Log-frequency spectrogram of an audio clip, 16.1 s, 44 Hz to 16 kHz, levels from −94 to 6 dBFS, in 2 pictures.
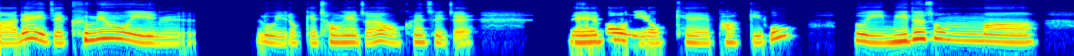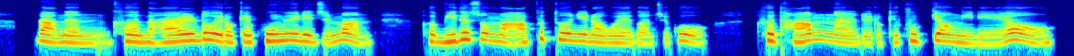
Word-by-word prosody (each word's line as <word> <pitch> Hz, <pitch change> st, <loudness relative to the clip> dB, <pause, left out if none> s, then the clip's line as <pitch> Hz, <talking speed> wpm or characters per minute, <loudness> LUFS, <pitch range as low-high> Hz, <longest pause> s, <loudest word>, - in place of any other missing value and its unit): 그날에 245 Hz, +11 st, +3 dB
이제 185 Hz, -5 st, 0 dB
금요일로 200 Hz, -, -1 dB
이렇게 180 Hz, +1 st, -8 dB
정해져요. 195 Hz, 0 st, -1 dB
그래서 195 Hz, -1 st, -5 dB
이제 175 Hz, -, -5 dB, 0.7 s
매번 205 Hz, +5 st, +4 dB
이렇게 175 Hz, 0 st, -4 dB
바뀌고 190 Hz, -, -3 dB, 0.4 s
또 225 Hz, -3 st, +2 dB
이 190 Hz, -2 st, -2 dB
미드소마라는 220 Hz, -4 st, +1 dB, 0.9 s
그날도 205 Hz, +4 st, +3 dB
이렇게 195 Hz, -1 st, +1 dB
공휴일이지만 210 Hz, -2 st, +1 dB, 0.4 s
그 210 Hz, -, -2 dB
midsommar 220 Hz, 0 st, +1 dB
afton이라고 220 Hz, -9 st, 0 dB
해 175 Hz, -, -3 dB
가지고 175 Hz, +3 st, -4 dB, 0.3 s
그다음 230 Hz, +1 st, +2 dB
날도 185 Hz, -4 st, -3 dB
이렇게 170 Hz, +2 st, -8 dB
국경일이에요. 195 Hz, -2 st, 0 dB
200 Hz, 315 characters per minute, -20 LUFS, 185-230 Hz, 0.9 s, 매번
